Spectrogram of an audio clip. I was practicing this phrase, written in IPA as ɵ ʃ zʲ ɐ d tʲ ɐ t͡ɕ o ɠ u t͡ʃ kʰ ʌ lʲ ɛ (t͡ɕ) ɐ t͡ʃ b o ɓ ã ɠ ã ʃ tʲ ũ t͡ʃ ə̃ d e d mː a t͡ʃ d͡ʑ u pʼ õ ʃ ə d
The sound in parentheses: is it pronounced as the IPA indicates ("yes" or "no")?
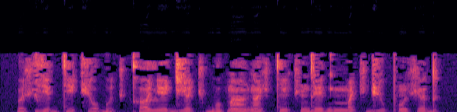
no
